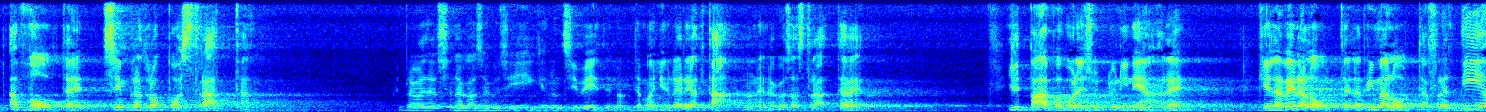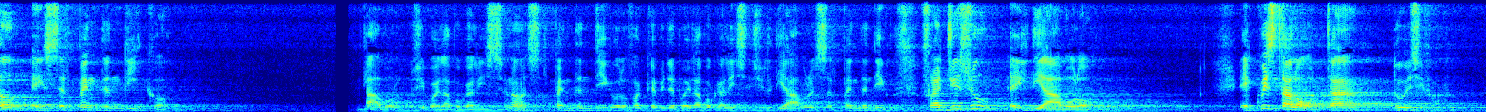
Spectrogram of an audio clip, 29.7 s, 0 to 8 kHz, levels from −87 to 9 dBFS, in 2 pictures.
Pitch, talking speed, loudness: 160 Hz, 150 wpm, -28 LUFS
